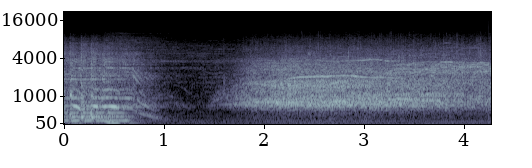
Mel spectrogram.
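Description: A live rock band's electric guitar, bass and drums play the last notes of a song and stop about a second in. Then a large crowd cheers and applauds.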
